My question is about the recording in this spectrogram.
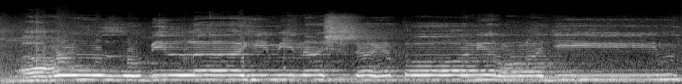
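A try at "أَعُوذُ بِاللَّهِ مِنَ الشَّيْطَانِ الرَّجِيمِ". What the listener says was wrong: Oke, udah lumayan mendekati.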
